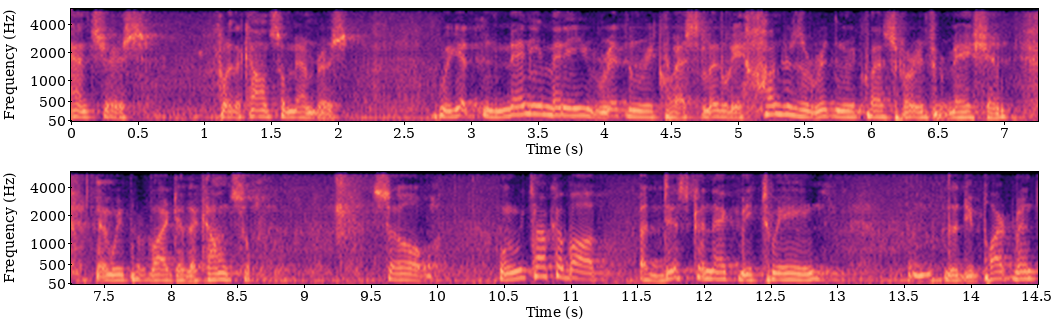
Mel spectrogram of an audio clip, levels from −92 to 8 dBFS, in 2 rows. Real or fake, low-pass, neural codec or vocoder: fake; 5.4 kHz; codec, 16 kHz, 8 kbps, FunCodec, trained on LibriTTS, 25 frames a second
